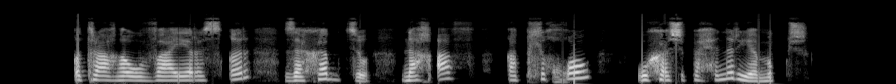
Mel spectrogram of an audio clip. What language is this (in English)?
Kabardian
